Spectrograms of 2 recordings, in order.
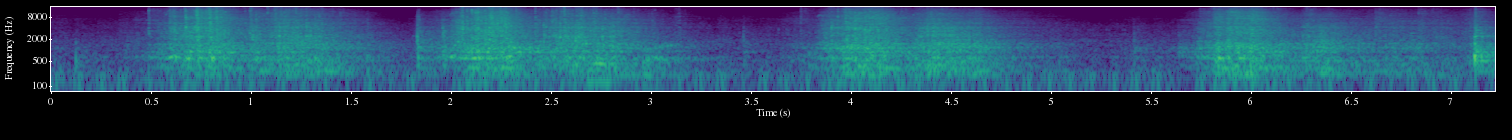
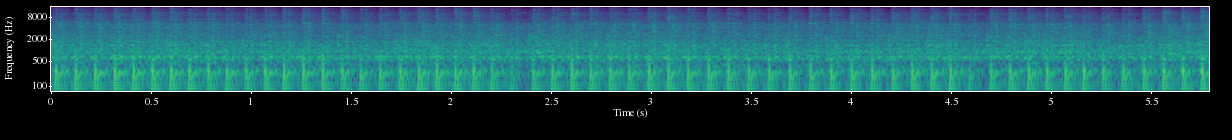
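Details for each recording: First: Old rototiller, guessed late-1960s to 1970s, with a Briggs & Stratton engine, after cleaning: four pull-starter whirrs, each a couple of seconds, with no firing. The engine turns over but won't start because there is no spark. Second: Old rototiller's Briggs & Stratton single-cylinder engine, with the air filter back on, ticks over at a steady, even idle with no misses, knocks or surging; sounds healthy.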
